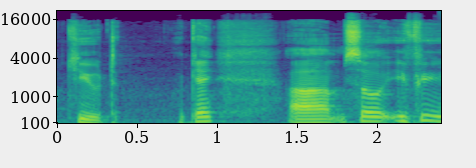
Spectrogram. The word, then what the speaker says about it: Qt: So, QT is also I mean, we are pronounced as cute. Okay? So, that's what we uh we call cute.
